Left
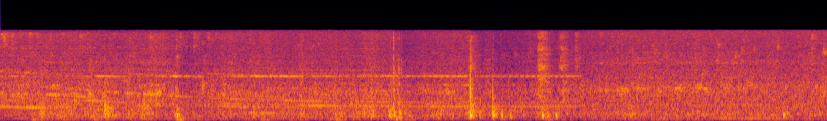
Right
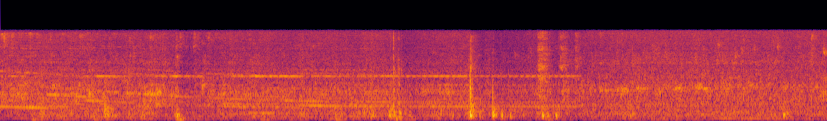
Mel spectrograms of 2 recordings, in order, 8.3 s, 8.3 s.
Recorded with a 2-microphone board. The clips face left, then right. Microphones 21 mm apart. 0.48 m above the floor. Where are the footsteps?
20° left (ahead or behind); by 7.9 s 5° right (ahead or behind).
